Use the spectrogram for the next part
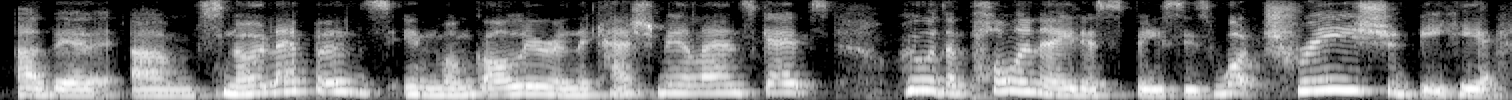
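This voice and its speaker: Woman thinking aloud in conversation. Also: medium pitch. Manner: thinks aloud, restarts sentences, asks rhetorical questions. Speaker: sustainability expert guest. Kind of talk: conversational interview answers.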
